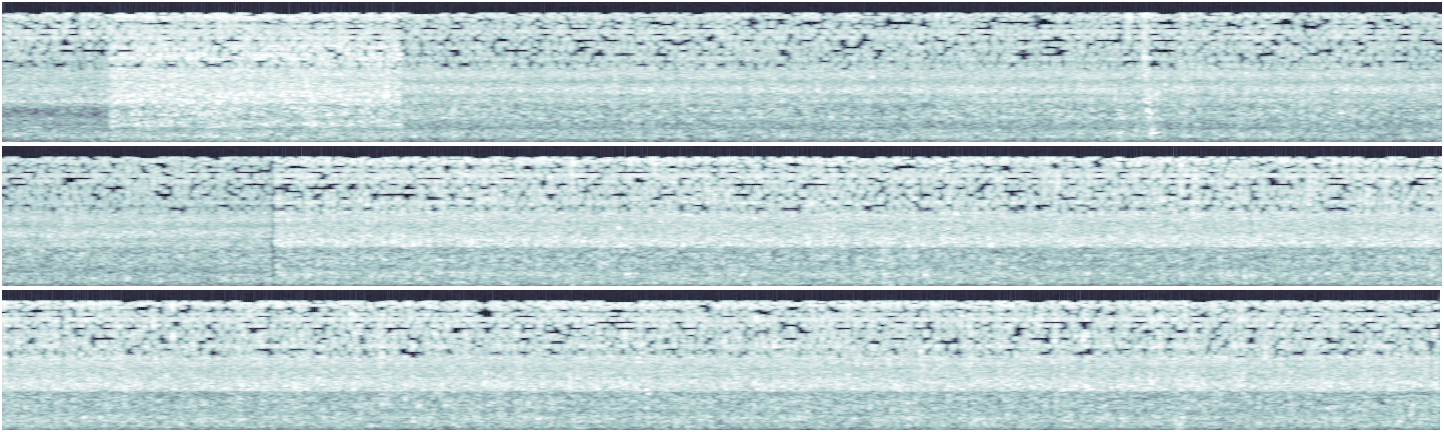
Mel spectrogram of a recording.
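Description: Shallow rocky stream running over stones: a steady hiss of flowing water. It steps up louder suddenly a little under halfway through and stays at that level.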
